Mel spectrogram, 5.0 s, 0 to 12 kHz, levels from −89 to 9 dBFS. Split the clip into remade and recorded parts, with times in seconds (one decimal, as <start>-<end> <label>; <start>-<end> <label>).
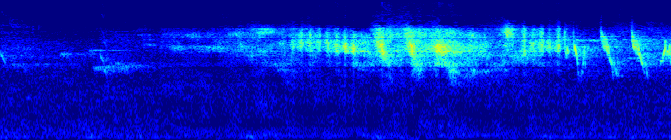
0.0-1.2 recorded; 1.2-4.2 remade; 4.2-5.0 recorded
